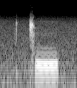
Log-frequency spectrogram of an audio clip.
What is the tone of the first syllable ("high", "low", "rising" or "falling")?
high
